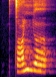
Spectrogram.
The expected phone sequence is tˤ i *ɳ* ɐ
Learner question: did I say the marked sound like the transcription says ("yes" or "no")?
no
